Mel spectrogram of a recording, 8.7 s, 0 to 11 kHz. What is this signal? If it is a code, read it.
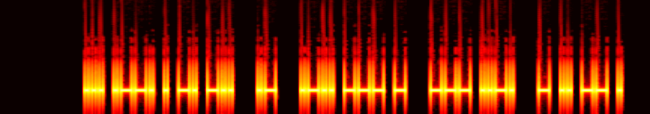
Morse code, heard as a keyed tone, about 25 wpm, 700 Hz. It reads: SPEND A LOT OF TIME
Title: Sets of 5 Words 25wpm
